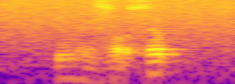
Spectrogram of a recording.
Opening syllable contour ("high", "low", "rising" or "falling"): low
